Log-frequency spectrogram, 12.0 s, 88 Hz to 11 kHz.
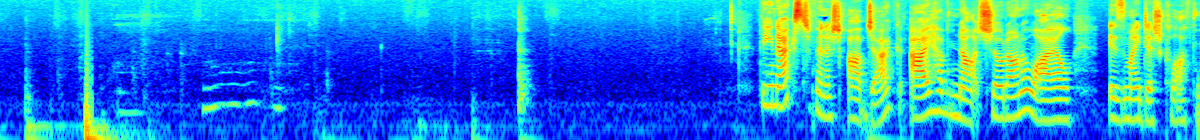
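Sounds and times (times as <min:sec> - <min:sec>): low thump: 0:00.2 - 0:01.6
woman humming: 0:01.2 - 0:03.0.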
